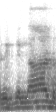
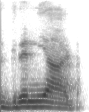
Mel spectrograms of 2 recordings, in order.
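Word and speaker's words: Grignard: किताबें पढ़ोगे तो कुछ लोग बोलते हैं कि इसे रिग्नाार्ड बोला जाता है। प्रोनाउंस एज रिग्नाार्ड या फिर ग्रनयार्ड है ना? बट आप उसे ग्रग्नार्ड भी बोलोगे तो ग्रिग्नार्ड भाई साहब को बुरा नहीं लगेगा। बट प्रोनंसिएशन यूजुअली उसका ग्रनयार्ड होता है।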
